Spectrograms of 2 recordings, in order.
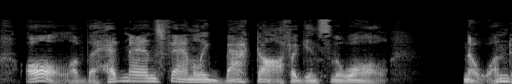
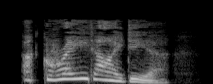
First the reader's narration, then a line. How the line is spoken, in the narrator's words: Beth exclaimed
